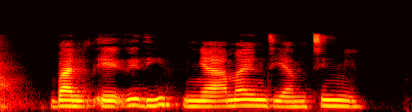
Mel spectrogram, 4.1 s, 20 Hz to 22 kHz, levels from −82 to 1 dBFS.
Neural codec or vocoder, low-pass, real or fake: codec, 16 kHz, 1 kbps, X-Codec, WavLM features, trained on Multilingual LibriSpeech; 7.2 kHz; fake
